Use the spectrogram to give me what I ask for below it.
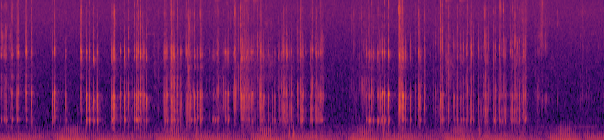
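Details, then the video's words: Doroti, a female pet cat, purring in an ASMR recording: a steady low rumbling purr in rhythmic bursts of about one to two seconds, with soft clicking and crunchy mouth noises layered above. "ASMR Cat Purring & Whispering"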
